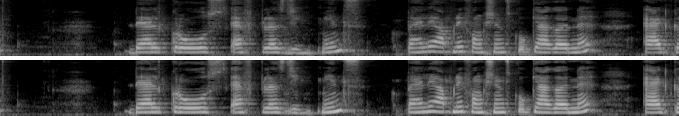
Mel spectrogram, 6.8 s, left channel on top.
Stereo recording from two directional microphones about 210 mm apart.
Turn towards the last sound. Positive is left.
turn(degrees=-35)  # may be behind; listen again after turning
